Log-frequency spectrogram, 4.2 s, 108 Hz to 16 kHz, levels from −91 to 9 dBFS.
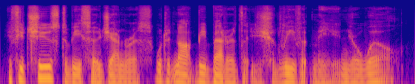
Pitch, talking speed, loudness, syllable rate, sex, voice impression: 95 Hz, 305 wpm, -18 LUFS, 6.6 syllables/s, male, masculine, adult-like, thick, slightly muffled, cool, slightly intellectual, slightly calm, slightly sweet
